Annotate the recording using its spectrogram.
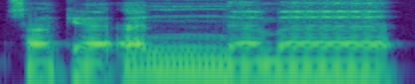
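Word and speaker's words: فكأنما: Ya, makanya dibaca dua harakat. Faka fakaannama fakaannama ma seperti itu.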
